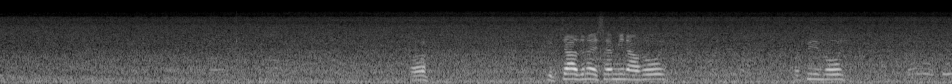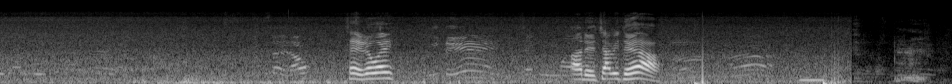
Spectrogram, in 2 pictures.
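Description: A muddy river rushes steadily.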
